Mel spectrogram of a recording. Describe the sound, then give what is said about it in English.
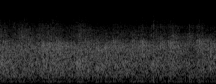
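A church audience claps steadily for the Lord during a sermon, a dense, continuous wash of many hands applauding at even loudness for a couple of seconds, with no voices standing out. “It's okay to clap. You can clap.”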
